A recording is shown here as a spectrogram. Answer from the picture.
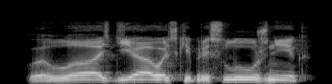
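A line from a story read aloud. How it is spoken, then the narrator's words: Deep booming bass. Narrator (Russian): пробасил здоровяк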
